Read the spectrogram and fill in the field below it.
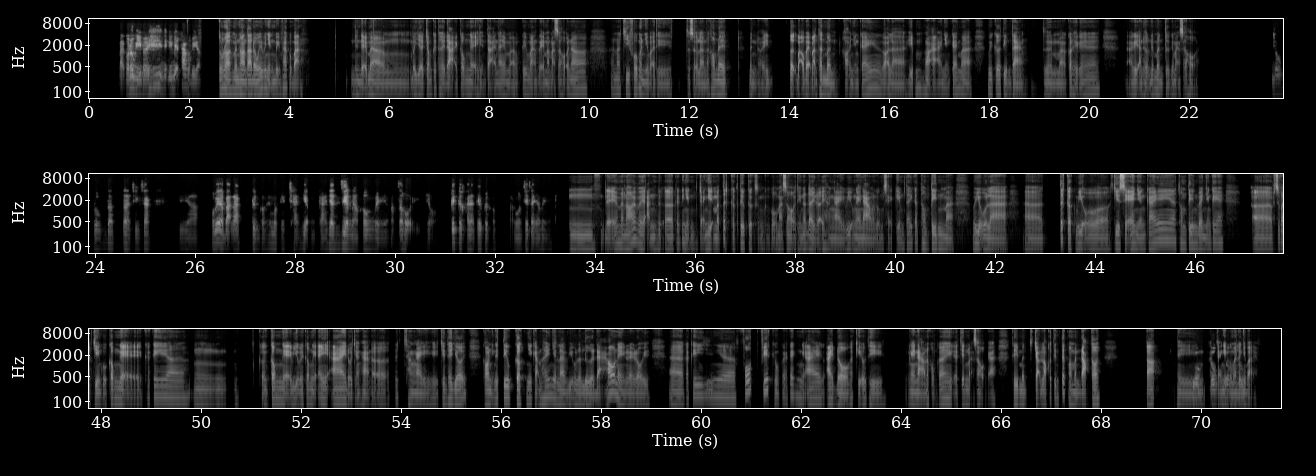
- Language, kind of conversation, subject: Vietnamese, unstructured, Bạn thấy ảnh hưởng của mạng xã hội đến các mối quan hệ như thế nào?
- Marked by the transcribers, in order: chuckle; tapping; in English: "i idol"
